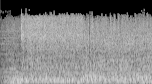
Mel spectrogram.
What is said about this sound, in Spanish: Un alemán herido se le acerca tambaleante con la metralleta en la mano. Brown queda bloqueado. Papadimos dispara.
